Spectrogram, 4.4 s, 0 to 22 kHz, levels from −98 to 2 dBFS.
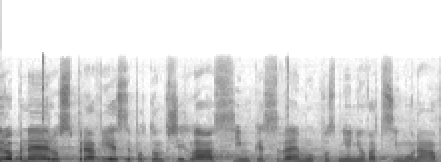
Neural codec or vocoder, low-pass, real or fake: none; 14.4 kHz; real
